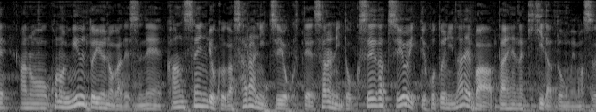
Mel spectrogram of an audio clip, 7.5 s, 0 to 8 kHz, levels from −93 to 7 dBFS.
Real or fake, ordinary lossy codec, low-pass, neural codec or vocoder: fake; none; none; codec, 16 kHz, 16 kbps, FunCodec, trained on Chinese and English, 50 frames a second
